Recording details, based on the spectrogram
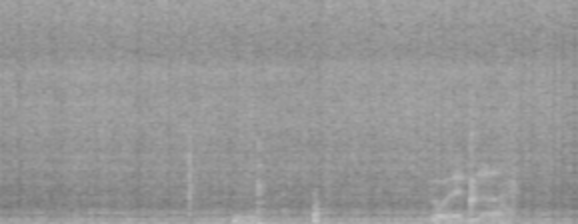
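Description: Onions fry in bacon fat with a bright, continuous sizzle, broken by a few utensil scrapes and stirs, while a voice speaks briefly over it.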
